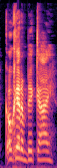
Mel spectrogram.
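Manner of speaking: a touch of a goblin hype man; lightly voiced egging-on goblin. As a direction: send the big guy in, lightly acted. Goblin cheers on big ally.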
